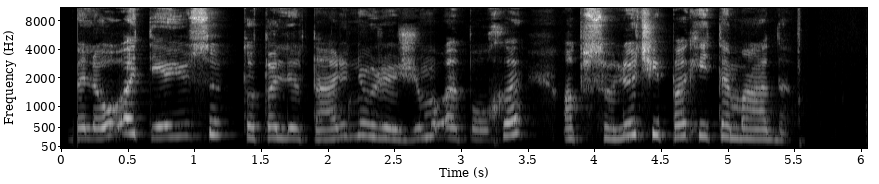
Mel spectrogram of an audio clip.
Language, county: Lithuanian, Vilnius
